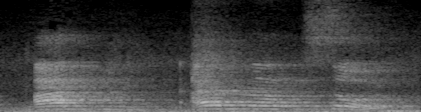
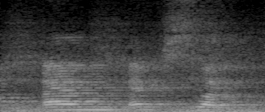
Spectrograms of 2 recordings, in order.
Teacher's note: The final D in the word and is almost always dropped in everyday spoken English. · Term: D deletion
